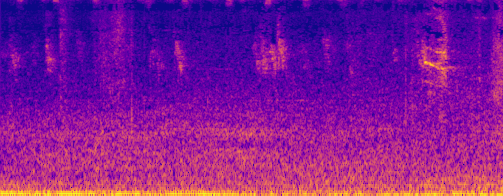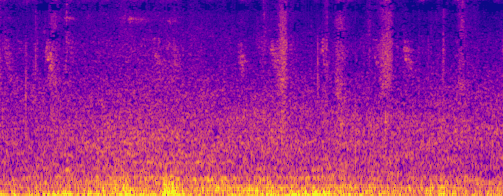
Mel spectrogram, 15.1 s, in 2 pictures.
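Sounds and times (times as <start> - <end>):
wind rumble on microphone: 7.6 - 15.0.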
